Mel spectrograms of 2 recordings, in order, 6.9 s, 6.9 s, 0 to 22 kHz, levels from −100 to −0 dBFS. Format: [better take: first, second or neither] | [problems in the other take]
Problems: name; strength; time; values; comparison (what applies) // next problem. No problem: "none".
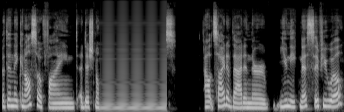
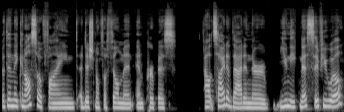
second | audio freezing; at 2 s for 1.5 s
